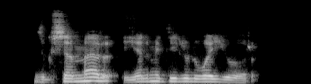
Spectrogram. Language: Kabyle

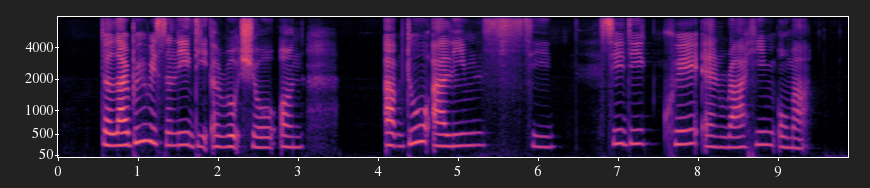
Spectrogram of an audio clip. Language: English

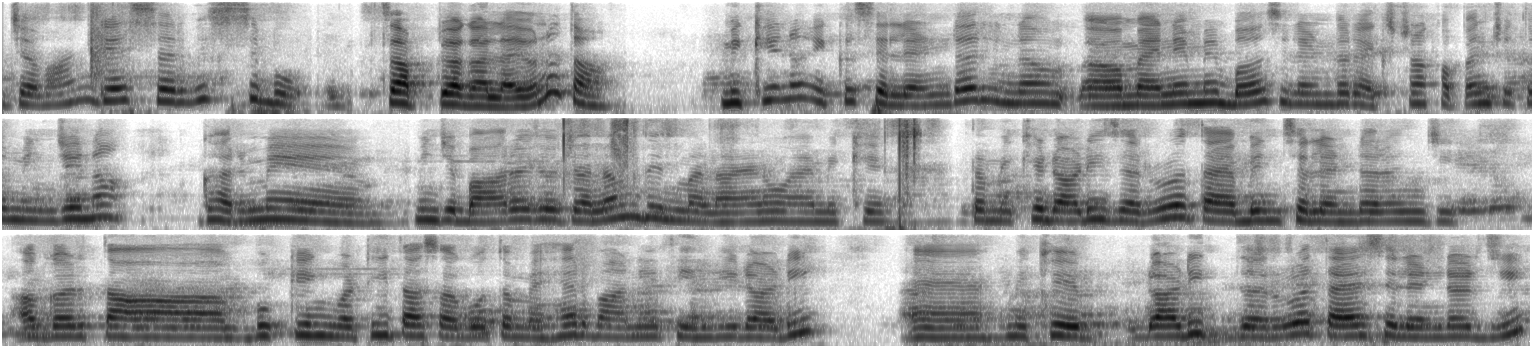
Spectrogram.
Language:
Sindhi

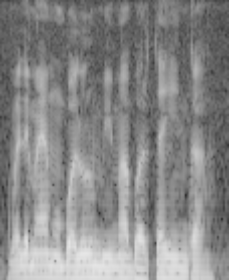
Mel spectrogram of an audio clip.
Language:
Marathi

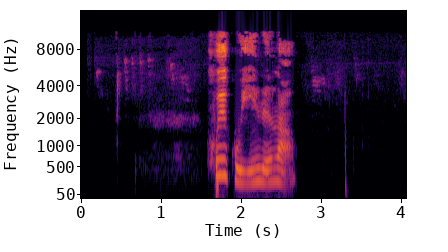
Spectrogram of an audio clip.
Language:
Chinese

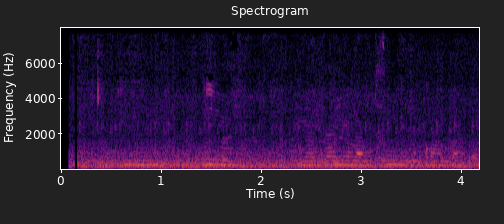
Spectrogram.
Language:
Swahili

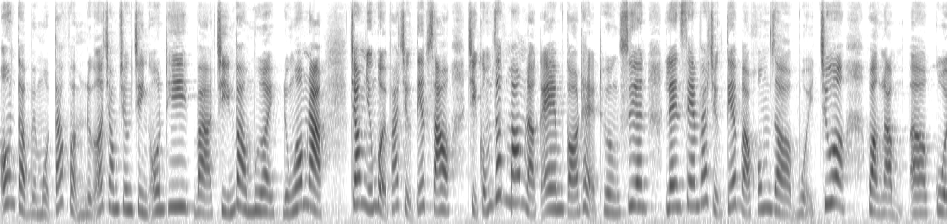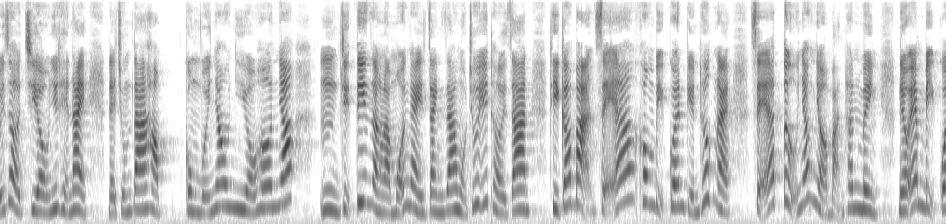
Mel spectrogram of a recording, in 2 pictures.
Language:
Vietnamese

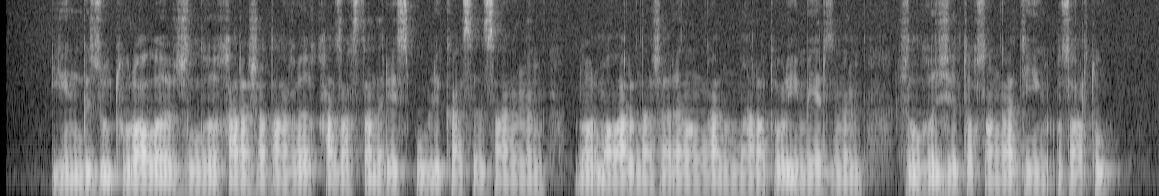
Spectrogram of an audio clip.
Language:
Kazakh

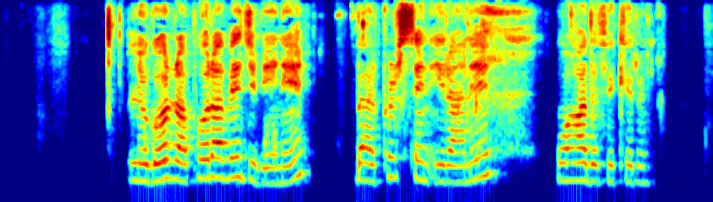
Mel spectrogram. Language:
Kurdish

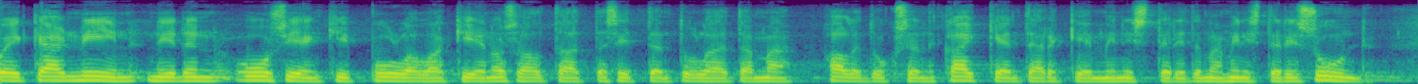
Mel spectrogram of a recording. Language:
Finnish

